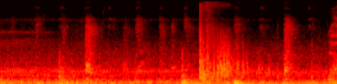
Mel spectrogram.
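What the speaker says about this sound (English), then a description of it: "Oh yeah, gunshots.asmr." Gunfire in the video game Pathologic, with a few dull, distant-sounding shots and one sharper, louder crack near the middle, over a low rumbling game ambience.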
